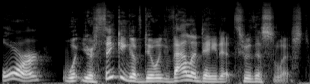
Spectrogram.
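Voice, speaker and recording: Fairly quick and fairly high-pitched, a man speaks. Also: very clean recording, silent background. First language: not English. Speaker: business coach. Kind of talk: tutorial. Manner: animated.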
